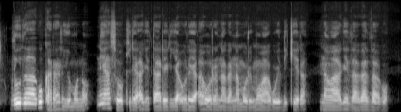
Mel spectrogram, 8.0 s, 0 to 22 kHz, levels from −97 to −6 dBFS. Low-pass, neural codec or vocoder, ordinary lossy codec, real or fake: none; vocoder, 44.1 kHz, 128 mel bands every 256 samples, BigVGAN v2; none; fake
